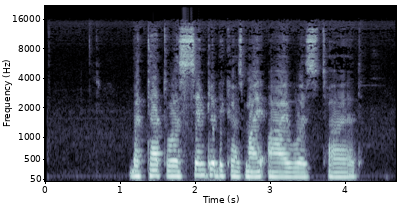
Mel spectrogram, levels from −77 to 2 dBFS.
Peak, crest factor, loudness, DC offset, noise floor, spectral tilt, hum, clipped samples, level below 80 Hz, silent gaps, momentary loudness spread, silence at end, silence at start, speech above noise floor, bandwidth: 0 dBFS; 12 dB; -10 LUFS; under 0.1%; -46 dBFS; -4.5 dB/octave; none; under 0.1%; -42 dBFS; none; 7 LU; 0.45 s; 1.15 s; 36 dB; 16.5 kHz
